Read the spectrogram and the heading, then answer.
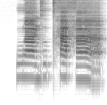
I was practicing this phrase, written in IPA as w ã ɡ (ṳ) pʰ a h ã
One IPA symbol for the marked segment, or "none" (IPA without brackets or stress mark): u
